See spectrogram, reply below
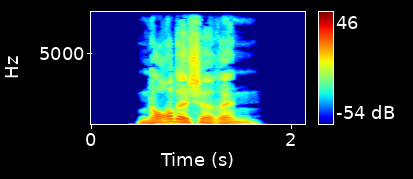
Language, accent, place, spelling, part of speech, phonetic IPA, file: German, Germany, Berlin, nordischeren, adjective, [ˈnɔʁdɪʃəʁən], De-nordischeren.ogg
- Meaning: inflection of nordisch: 1. strong genitive masculine/neuter singular comparative degree 2. weak/mixed genitive/dative all-gender singular comparative degree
